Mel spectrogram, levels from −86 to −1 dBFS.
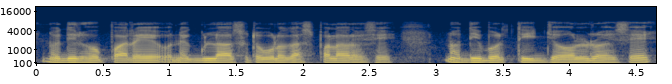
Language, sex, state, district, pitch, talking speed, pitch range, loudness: Bengali, male, Assam, Hailakandi, 125 Hz, 140 wpm, 120-135 Hz, -15 LUFS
